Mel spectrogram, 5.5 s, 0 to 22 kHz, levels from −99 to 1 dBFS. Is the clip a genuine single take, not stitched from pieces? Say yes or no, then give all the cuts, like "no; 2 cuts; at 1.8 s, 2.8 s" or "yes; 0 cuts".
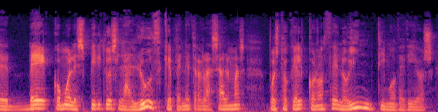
yes; 0 cuts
